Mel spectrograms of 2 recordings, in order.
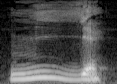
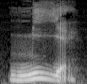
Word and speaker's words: millet: Le millet, here, I, and then double L, so I, millet. A T at the end, open, millet.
